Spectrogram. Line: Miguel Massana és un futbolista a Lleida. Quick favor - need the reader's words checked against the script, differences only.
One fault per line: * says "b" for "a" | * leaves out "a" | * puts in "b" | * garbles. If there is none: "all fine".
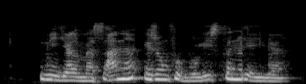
all fine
